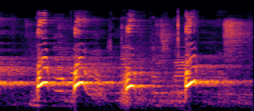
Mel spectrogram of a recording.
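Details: A two-month-old female puppy, apparently complaining that her playmate got more attention, lets out four sharp, high yipping barks, each sliding upward in pitch, spaced roughly half a second apart, with a faint voice in the background.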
